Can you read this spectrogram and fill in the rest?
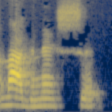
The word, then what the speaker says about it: Magnes: Leo Magnes, scritto Magnes, ma siccome era un ebreo di origine tedesca si pronuncia Magnes.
